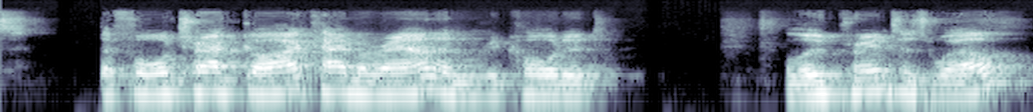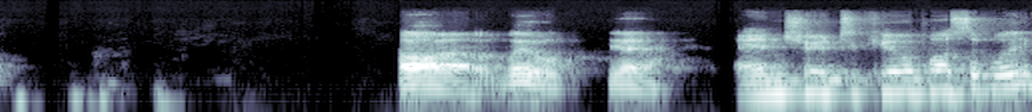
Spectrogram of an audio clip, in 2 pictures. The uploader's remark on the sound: got on zoom together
